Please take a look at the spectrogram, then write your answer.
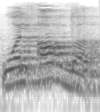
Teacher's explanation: والارض واو پر منہ کو گول کرنا ہے اور را کو پر پڑھنا ہے، ضاد کی آواز پر ہوگی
